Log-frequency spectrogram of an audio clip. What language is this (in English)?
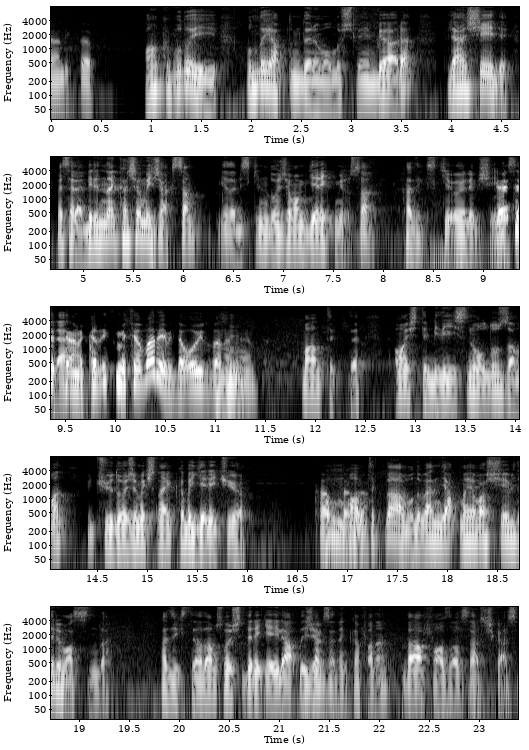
Turkish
